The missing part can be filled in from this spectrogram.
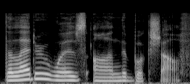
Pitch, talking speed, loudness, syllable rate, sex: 190 Hz, 190 wpm, -18 LUFS, 4.7 syllables/s, female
